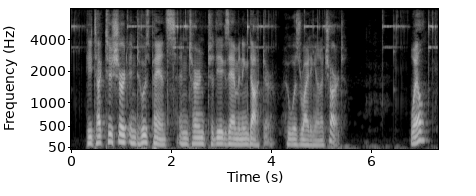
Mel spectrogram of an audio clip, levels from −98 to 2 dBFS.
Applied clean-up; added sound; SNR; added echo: none; Coin (dropping) / Dishes, pots, and pans; 16 dB; none.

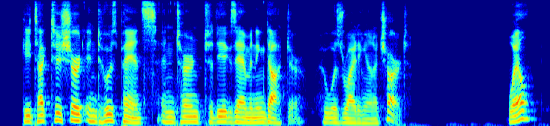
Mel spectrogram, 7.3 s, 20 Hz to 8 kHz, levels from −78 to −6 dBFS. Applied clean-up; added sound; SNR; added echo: neural mask model Resemble Enhance denoiser.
